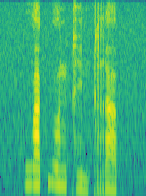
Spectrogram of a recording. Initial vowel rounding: unrounded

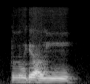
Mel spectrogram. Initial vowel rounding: rounded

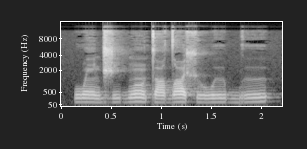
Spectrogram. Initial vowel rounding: unrounded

